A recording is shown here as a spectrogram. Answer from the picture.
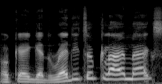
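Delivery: high Hungarian-accented voice.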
